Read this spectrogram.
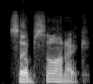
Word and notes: subsonic: American English

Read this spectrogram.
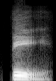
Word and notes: BE: American English

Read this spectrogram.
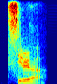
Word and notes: sirrah: Indian

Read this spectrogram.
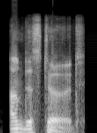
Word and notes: understood: British English

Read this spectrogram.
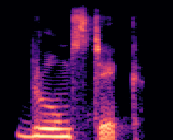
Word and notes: broomstick: Indian

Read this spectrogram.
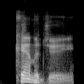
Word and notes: chemurgy: British English

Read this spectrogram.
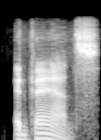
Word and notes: advance: American English

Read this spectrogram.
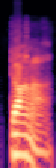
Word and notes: donna: American English

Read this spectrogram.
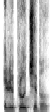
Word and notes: Irreproachable: Indian

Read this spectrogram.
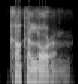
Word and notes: cockalorum: British English

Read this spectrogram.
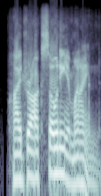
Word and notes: hydroxonium ion: American English

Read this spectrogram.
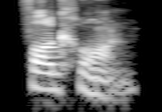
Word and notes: foghorn: Indian

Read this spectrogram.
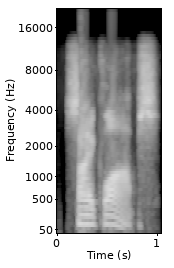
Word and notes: Cyclops: American English

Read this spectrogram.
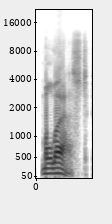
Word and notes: molest: American English

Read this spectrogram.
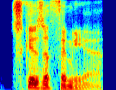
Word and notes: Schizothymia: British English

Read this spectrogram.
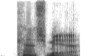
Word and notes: cashmere: British English

